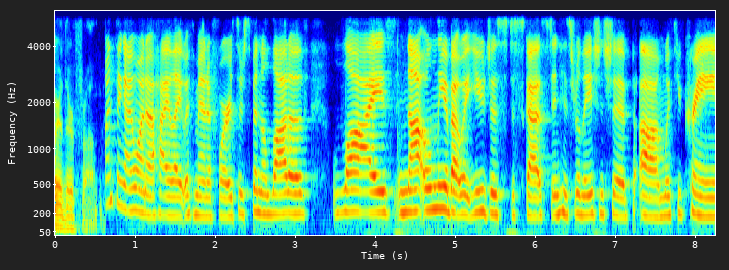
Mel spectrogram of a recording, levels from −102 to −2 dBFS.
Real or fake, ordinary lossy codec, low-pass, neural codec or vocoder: real; AAC, 48 kbps; 5.4 kHz; none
